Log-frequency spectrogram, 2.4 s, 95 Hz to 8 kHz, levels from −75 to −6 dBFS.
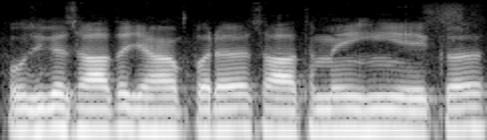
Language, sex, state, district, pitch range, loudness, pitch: Hindi, male, Chandigarh, Chandigarh, 125-130 Hz, -13 LUFS, 125 Hz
